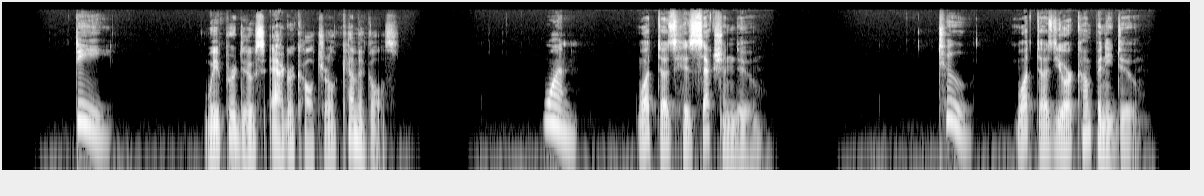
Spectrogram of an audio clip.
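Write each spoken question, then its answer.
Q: We produce agricultural chemicals.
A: 2: What does your company do?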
